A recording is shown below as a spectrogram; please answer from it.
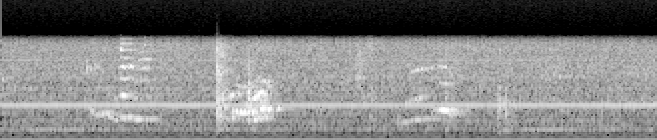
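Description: Toddler babbling in short, pitched, gliding vocalizations, with a louder burst that opens with a sharp knock about two seconds in. A steady thin hum runs underneath.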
